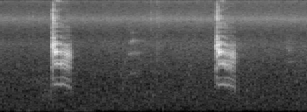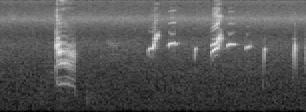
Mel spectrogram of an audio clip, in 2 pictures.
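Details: Long-tailed shrike, sound used to rouse other shrikes into singing: three harsh descending rasps spaced about one and a half seconds apart, then a quick run of sharp chipping and squeaky notes.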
